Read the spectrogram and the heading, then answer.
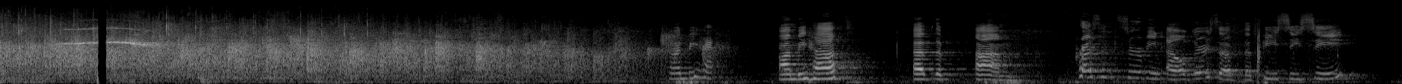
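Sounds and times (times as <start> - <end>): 
audience round of applause: 0.0 - 6.8
speech: 7.9 - 8.5, 9.2 - 13.6.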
